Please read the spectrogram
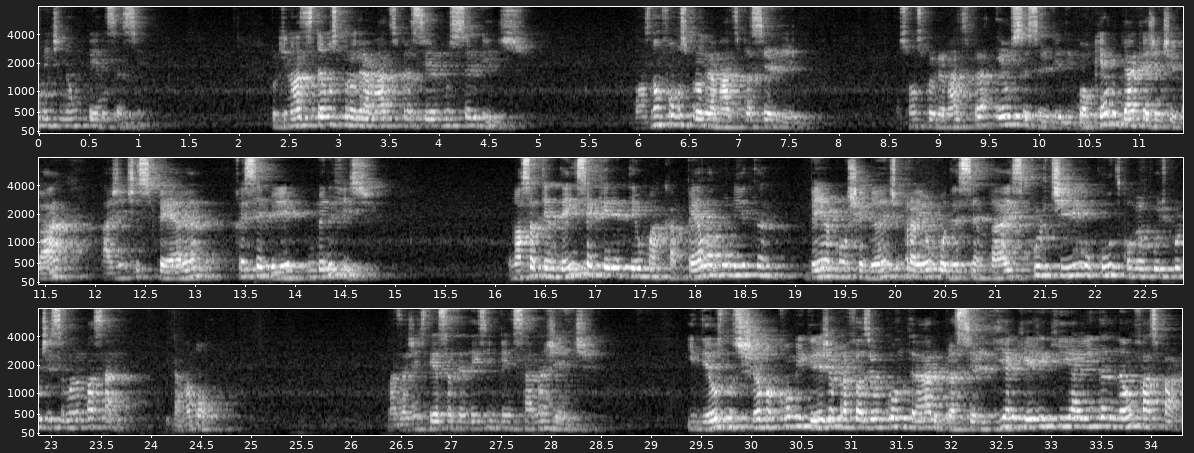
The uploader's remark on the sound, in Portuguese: Áudio da mensagem do útlimo culto presencial antes das restrições em função da pandemia da COVID-19.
